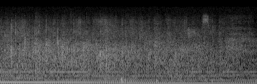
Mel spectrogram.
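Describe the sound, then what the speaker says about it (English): Audience applause at a conference keynote, a steady wash of clapping that holds at an even level over a low hum, without speech. "Let's give her a round of applause."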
